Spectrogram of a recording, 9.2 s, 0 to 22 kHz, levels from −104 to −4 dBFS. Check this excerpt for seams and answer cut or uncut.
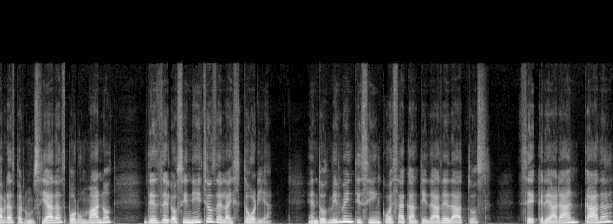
uncut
